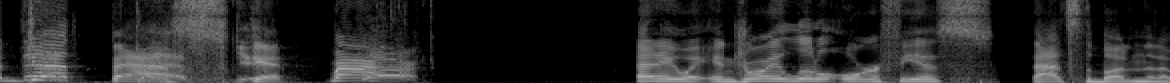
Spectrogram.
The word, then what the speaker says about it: Orpheus: Little Orpheus rhymes with Morpheus.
